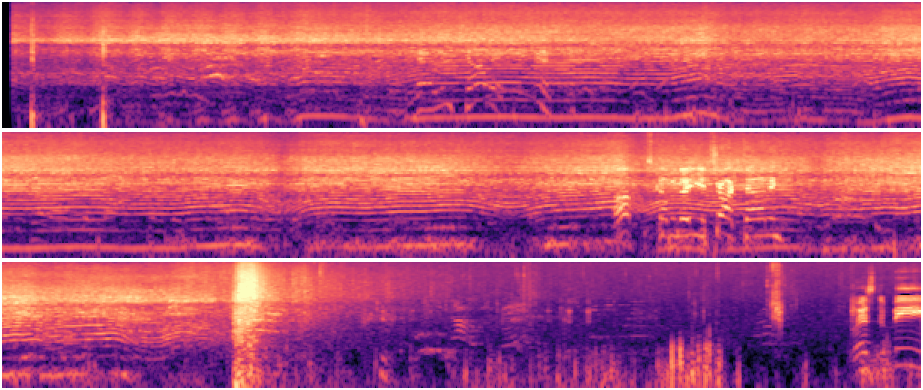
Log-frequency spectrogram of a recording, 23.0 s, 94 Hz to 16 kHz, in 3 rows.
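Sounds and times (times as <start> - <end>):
chainsaw cutting wood: 0.1 - 18.7.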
